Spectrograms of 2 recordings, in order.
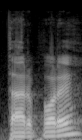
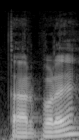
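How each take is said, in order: Both takes have the same delivery.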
